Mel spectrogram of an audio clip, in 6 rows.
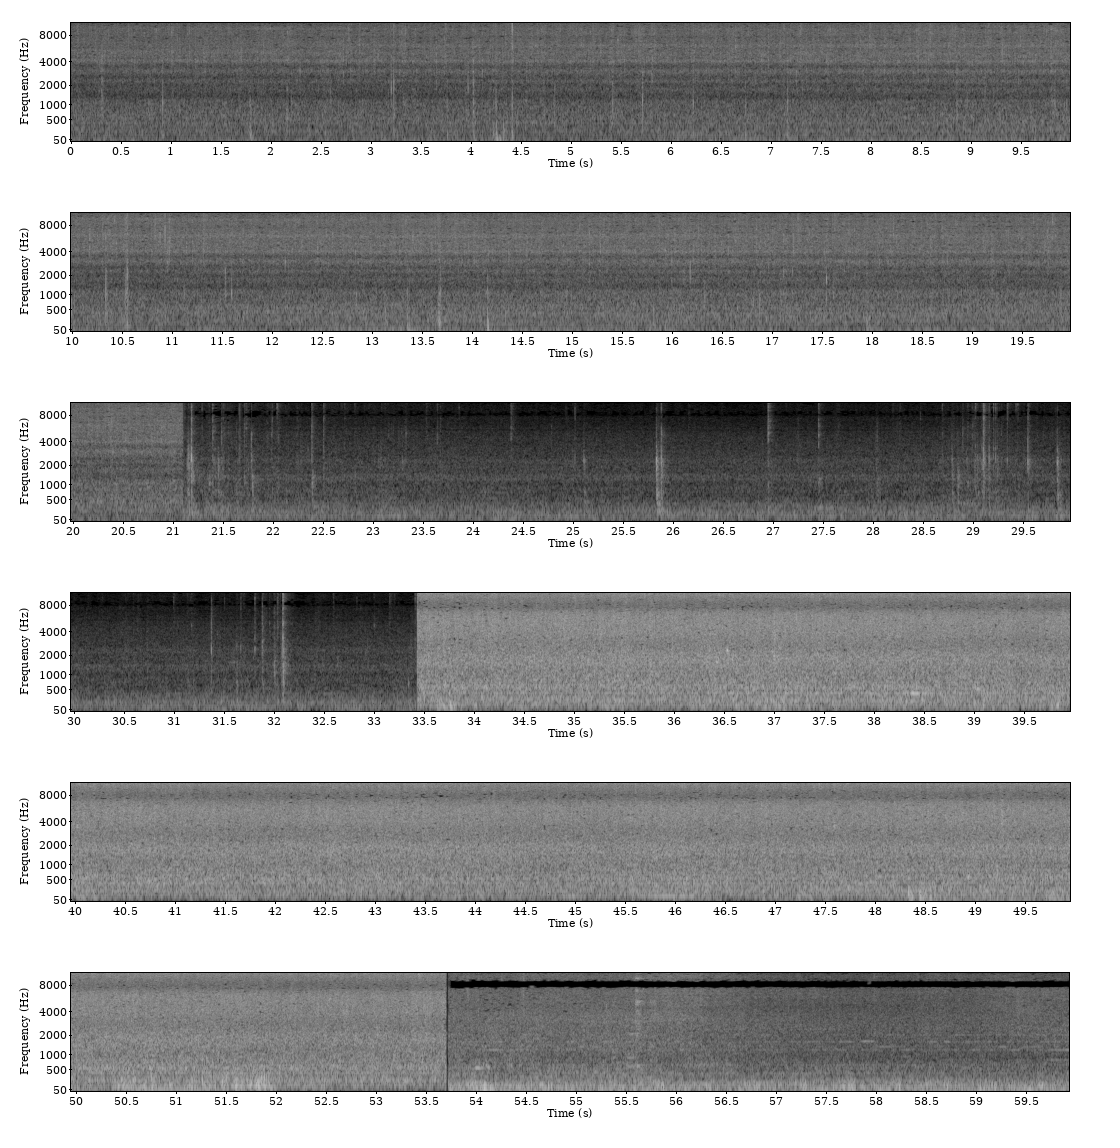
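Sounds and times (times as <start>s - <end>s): heavy storm downpour: 0.0s - 21.1s, 33.4s - 59.9s
faint rain with taps: 0.0s - 59.9s.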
